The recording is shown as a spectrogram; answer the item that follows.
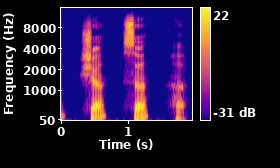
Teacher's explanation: इनके उच्चारण में हवा मुंह में घर्षण के साथ निकलती है, जिससे एक गर्मी सी पैदा होती है। आप श बोलकर महसूस कर सकती हैं। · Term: ऊष्म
